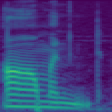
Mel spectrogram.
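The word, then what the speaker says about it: almond: आएगा हमें पढ़ना है अमन अमन ल का उच्चारण यहां पर नहीं करना अमन अमन ब्रेकफास्ट अब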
